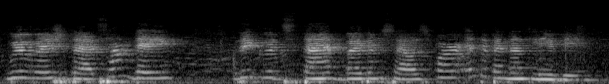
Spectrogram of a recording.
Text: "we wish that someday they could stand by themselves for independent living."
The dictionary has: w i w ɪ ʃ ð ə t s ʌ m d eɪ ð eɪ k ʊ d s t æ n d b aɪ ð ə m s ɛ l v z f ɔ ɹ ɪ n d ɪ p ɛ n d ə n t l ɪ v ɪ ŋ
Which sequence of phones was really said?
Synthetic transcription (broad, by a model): w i w ɪ ʃ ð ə t s ʌ m d eɪ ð eɪ k ʊ d s t æ n d b aɪ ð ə m s ɛ l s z f ɔ ɹ ɪ n d ɪ p ɛ n d ə n t l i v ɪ ŋ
